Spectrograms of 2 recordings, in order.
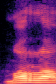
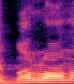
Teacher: اگر یہ اس کو ملا کر پڑھتے ہیں بغیر سکتے کے تو اس میں را میں ادغام ہوگا نون کا، مر راق ہوگا.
